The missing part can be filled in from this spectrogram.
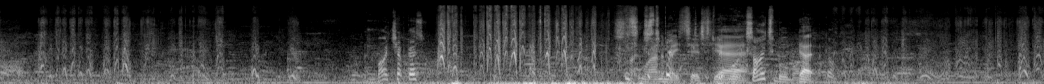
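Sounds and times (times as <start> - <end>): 
dense scratchy noise: 0.0 - 10.4
clothing zip being pulled back and forth: 0.4 - 3.0, 4.4 - 6.6, 8.3 - 10.4
speech: 3.8 - 4.6, 6.2 - 8.6.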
